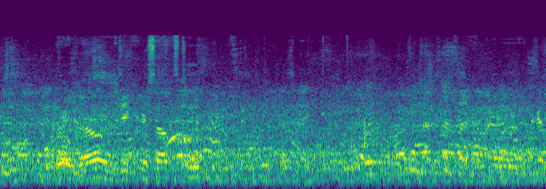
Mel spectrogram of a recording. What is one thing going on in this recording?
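A crowd of adults chatters all around in a busy, echoing hall.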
